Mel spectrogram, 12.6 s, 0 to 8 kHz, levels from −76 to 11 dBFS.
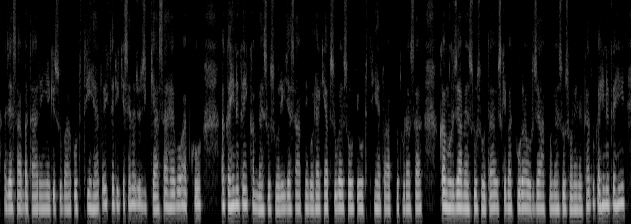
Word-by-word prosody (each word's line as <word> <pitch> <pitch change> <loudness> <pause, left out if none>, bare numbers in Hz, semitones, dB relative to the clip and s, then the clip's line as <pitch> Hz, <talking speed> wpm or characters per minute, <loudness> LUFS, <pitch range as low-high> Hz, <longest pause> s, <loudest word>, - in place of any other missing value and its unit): जैसा 140 0 +1
आप 135 - 0
बता 130 0 -2
रही 135 0 -1
हैं 135 - 0
कि 135 - 0
सुबह 135 +1 -5
आप 135 - -6
उठती 140 +1 -2
है 135 +1 +1
तो - - -2
एक 170 0 -1
तरीके 160 -1 -2
से 165 - -3
ना 170 0 +2
जो 170 - -1
जिज्ञासा 145 -1 -3
है 145 0 +3
वो 155 +1 +1
आपको 85 - 0 0.5
अ, - - +4
कहीं 155 +1 +5
न 170 - +5
कहीं 165 +1 +1
कम 145 - -2
महसूस 130 0 -1
हो 125 - +1
रही 125 - +1
है। - - -3
जैसा 135 0 -1
आपने 135 0 -3
बोला 130 0 +1
कि 135 +2 0
आप 140 - +1
सुबह 140 +1 +3
सो 135 0 +3
के 140 0 -3
उठती 140 0 -3
हैं 130 -1 +1
तो 135 - -3
आपको 130 +1 -4
थोड़ा-सा 135 +1 -1 0.4
कम 150 -1 +6
ऊर्जा 140 +1 +5
महसूस 135 0 +1
होता 135 +1 0
है, 140 - +2
उसके 140 -1 -3
बाद 140 0 +1
पूरा 145 0 +2
ऊर्जा 135 0 0
आपको 135 0 -4
महसूस 135 0 -1
होने 130 0 +1
लगता 130 +4 -2
है। - - -1
तो 185 - -5
कहीं 160 0 +3
न 165 - +4
कहीं 170 +2 +3
135 Hz, 285 wpm, -23 LUFS, 135-150 Hz, 0.5 s, कम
